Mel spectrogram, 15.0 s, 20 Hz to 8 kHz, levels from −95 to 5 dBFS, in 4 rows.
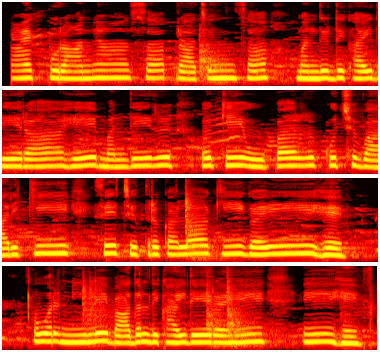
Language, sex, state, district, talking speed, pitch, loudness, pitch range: Hindi, female, Maharashtra, Nagpur, 110 wpm, 225 Hz, -23 LUFS, 215-235 Hz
